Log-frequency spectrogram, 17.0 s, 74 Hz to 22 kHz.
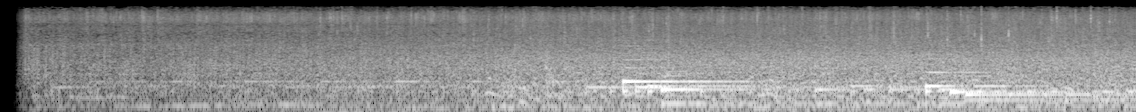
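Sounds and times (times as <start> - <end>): rain-like hiss: 0.2 - 17.0.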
